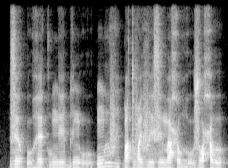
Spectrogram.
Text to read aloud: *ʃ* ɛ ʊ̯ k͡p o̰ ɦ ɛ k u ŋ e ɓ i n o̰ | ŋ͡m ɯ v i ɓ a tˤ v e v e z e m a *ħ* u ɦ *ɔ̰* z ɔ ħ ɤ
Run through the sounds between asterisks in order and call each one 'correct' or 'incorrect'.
incorrect, correct, incorrect

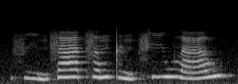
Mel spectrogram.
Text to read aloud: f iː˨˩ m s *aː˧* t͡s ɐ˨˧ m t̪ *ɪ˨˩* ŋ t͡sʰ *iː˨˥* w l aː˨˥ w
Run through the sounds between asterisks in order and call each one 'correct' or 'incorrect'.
correct, correct, incorrect

